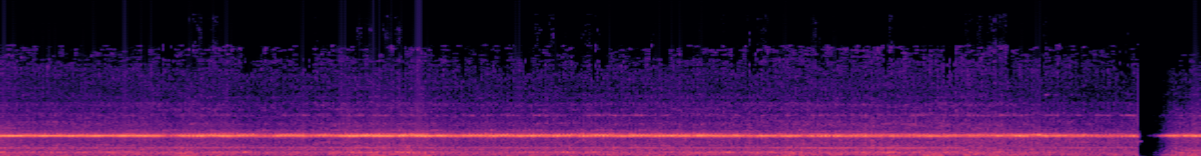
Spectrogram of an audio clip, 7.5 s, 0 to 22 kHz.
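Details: Peugeot 408 engine: a constant high-pitched squeal over a quiet idle that sounds like a dry pulley bearing and was hard to find; it actually comes from the PCV valve on the valve cover.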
